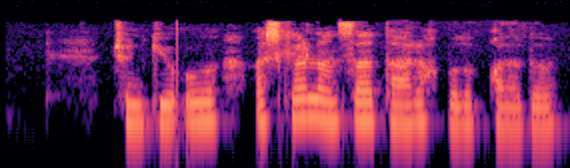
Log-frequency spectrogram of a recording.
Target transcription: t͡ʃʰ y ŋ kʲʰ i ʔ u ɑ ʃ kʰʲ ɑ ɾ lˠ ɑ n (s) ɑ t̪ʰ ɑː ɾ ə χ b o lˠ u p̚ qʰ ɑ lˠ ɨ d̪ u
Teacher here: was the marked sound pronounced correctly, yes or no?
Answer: yes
